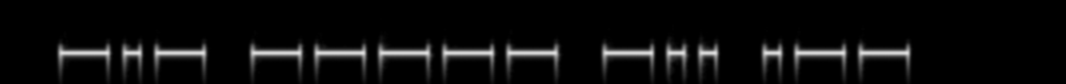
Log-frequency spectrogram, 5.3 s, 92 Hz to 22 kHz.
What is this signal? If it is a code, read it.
Morse code, heard as a keyed tone, about 15 wpm, 700 Hz. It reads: K0DW
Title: USA Call Signs - 4 Characters - Repeated 3x - 15wpm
